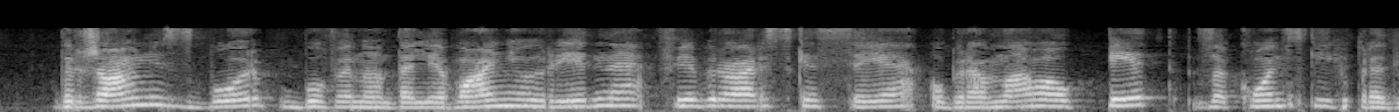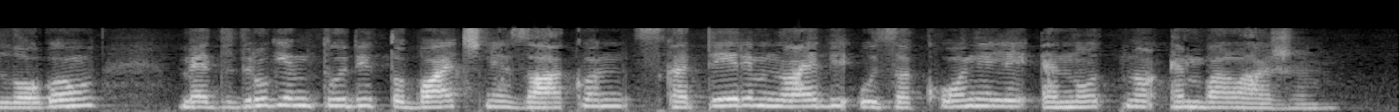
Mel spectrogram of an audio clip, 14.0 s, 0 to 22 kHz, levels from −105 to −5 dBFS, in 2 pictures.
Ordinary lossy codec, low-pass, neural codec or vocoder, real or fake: AAC, 24 kbps; 10.8 kHz; codec, 24 kHz, 3 kbps, HILCodec; fake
